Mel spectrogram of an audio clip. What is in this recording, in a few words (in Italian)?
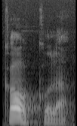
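"coccola", vocabolario dialettale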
